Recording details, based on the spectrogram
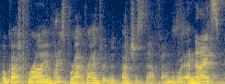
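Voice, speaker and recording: A woman's voice: fairly low pitch, steady tone, fast. A woman co-hosting a live-streamed chat with a playful, self-teasing manner. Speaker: co-host. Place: loft above a store during a convention. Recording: echoey room with background noise.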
